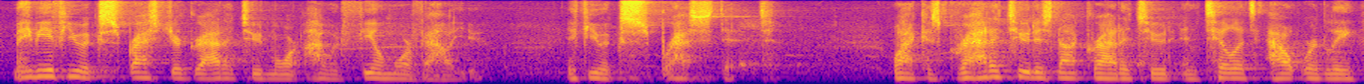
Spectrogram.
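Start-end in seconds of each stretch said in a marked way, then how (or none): 0.1-5.2 soft wife. Acted. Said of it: "the wife looks at the husband, she goes".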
